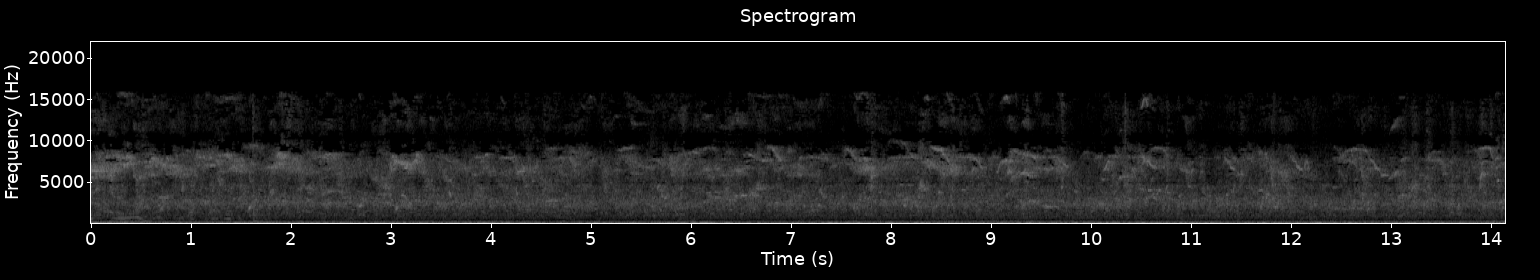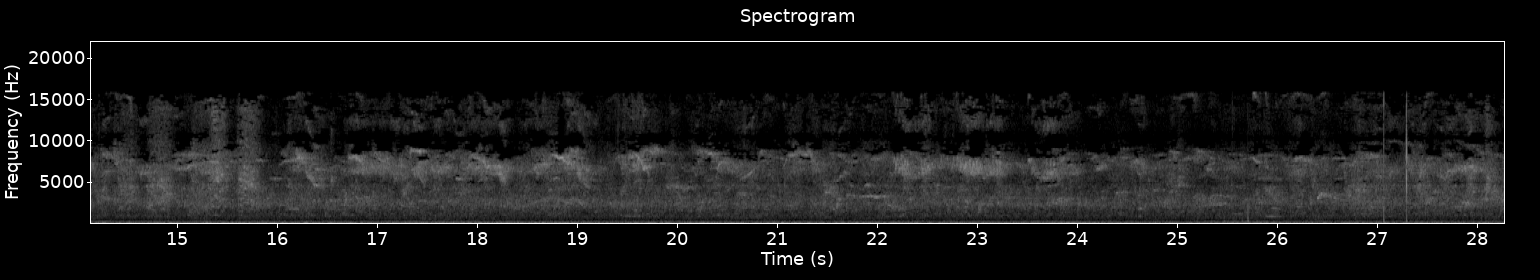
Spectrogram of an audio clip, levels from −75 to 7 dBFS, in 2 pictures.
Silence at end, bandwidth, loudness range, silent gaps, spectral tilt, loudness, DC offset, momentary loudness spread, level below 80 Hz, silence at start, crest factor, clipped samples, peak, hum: 0 s; 16 kHz; 6 LU; none; 0 dB/octave; -36 LUFS; under 0.1%; 7 LU; -44 dBFS; 0 s; 34 dB; under 0.1%; -4 dBFS; none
